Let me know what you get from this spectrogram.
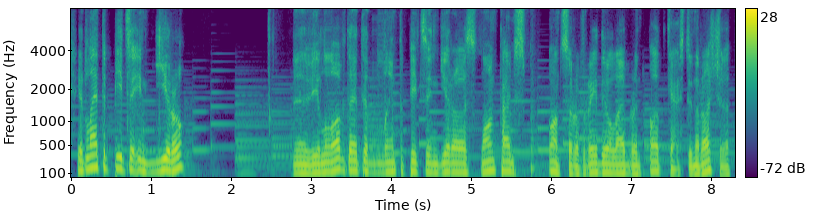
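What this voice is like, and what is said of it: Put-on vaguely Russian accent. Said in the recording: “I will be doing the commercial in this accent because it's sort of Russian, but maybe not”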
